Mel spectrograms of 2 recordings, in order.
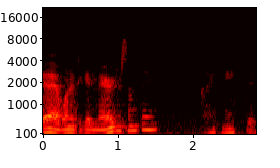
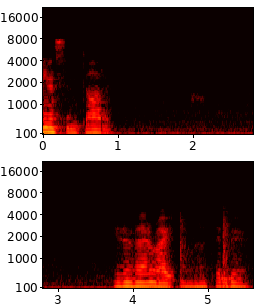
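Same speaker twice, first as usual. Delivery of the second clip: tender pleading; 7 dB quieter than usual. Acted. Man begs his love for his daughter, tender pleading. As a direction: plead gently, with halting softness. Tender plea to beloved and child.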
